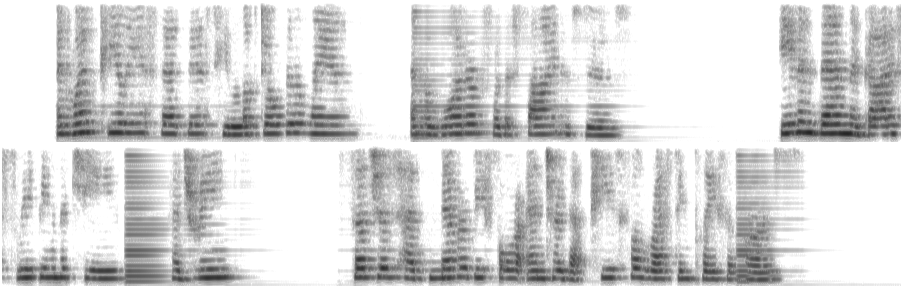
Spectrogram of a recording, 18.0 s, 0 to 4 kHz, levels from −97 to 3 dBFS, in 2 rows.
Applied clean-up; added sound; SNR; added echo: neural mask model DeepFilterNet 3.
